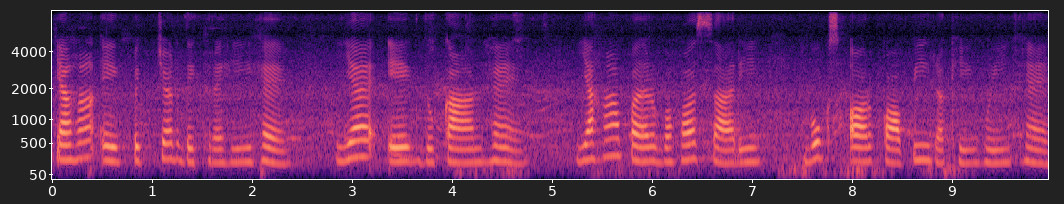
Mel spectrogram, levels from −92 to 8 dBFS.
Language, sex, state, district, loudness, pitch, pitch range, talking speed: Hindi, female, Madhya Pradesh, Umaria, -19 LUFS, 215 Hz, 205-235 Hz, 120 wpm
